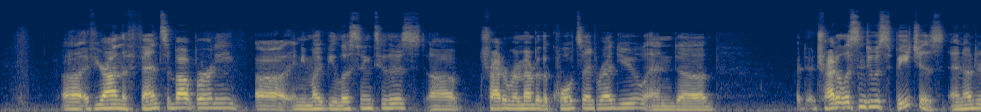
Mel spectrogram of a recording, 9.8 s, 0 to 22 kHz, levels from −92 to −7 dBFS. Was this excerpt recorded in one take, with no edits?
no; 2 cuts; at 2.5 s, 5.9 s

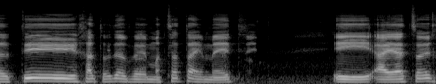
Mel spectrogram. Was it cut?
yes; 2 cuts; at 0.9 s, 1.3 s

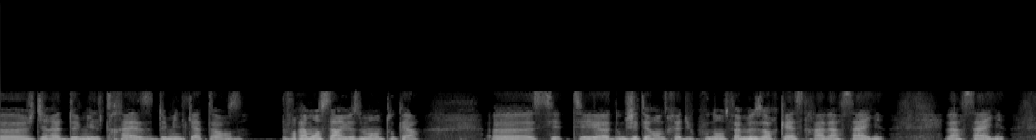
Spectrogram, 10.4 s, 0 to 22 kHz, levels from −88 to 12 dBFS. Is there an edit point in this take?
yes; 2 cuts; at 7.3 s, 9.5 s

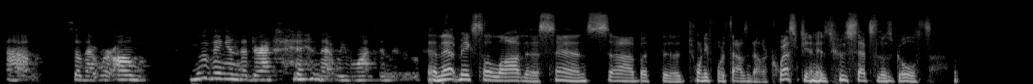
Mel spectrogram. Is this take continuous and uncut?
yes; 0 cuts

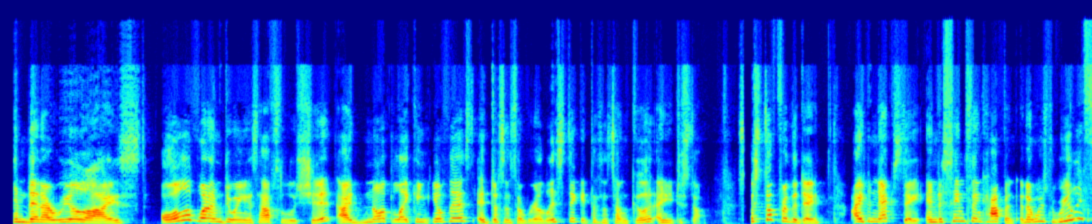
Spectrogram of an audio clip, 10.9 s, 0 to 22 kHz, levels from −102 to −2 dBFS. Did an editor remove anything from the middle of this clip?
yes; 2 cuts; at 4.3 s, 8.7 s

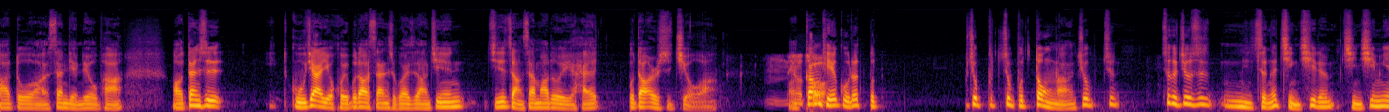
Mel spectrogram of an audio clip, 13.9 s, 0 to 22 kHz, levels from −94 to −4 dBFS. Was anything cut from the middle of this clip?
no; 0 cuts

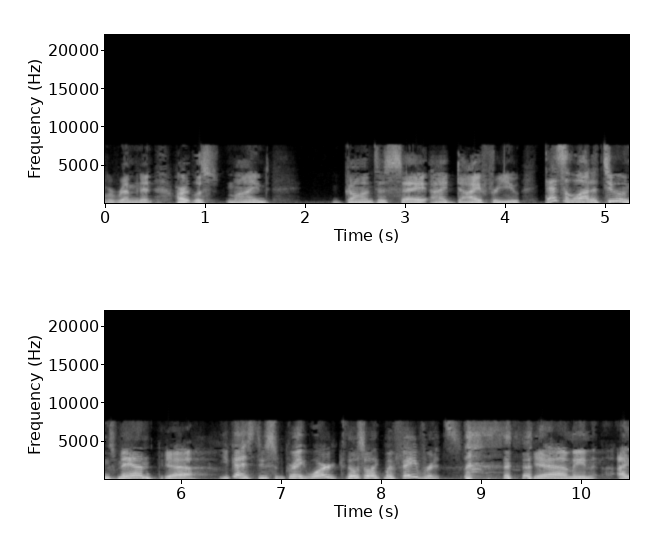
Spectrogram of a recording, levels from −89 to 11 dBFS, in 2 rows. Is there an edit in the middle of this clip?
no; 0 cuts

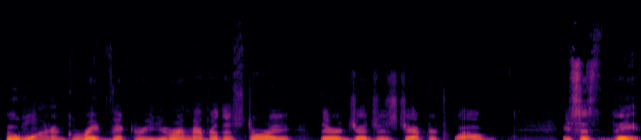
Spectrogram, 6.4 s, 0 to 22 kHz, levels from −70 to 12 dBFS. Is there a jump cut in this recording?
no; 0 cuts

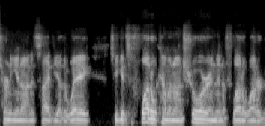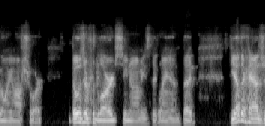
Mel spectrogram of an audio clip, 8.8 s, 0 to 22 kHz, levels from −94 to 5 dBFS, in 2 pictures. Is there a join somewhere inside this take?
yes; 3 cuts; at 2.6 s, 6.0 s, 7.0 s

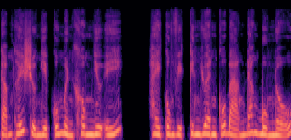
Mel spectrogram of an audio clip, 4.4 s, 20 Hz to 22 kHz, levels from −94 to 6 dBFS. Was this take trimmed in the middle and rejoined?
no; 0 cuts

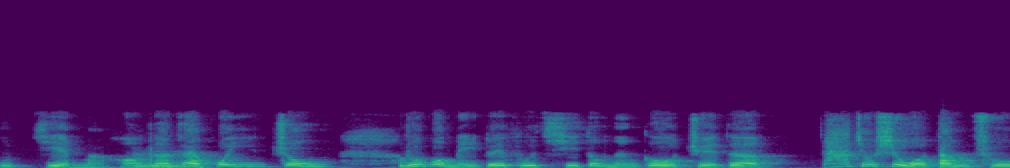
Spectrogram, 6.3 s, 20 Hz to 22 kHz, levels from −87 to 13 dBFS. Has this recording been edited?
yes; 1 cut; at 2.5 s

